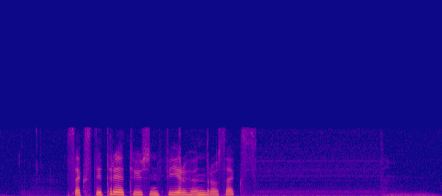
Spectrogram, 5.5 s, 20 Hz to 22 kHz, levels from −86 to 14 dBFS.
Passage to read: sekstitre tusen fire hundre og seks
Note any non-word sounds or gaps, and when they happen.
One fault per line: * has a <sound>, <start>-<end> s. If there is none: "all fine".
all fine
